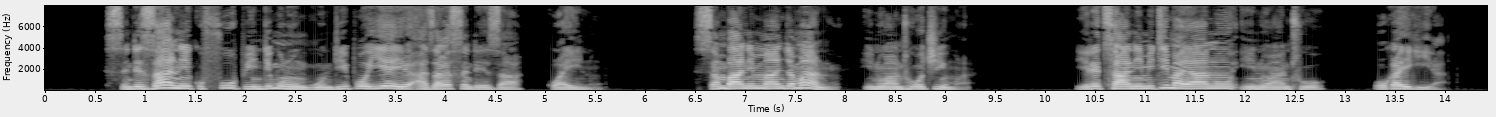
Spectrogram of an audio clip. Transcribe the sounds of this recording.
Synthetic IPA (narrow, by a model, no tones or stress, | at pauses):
sɛndɛzanikufupindimuluŋɡundipɔijɛjɛʔad͡zasɛndɛza | kwaiːnu | sambanim̩mand͡ʒamwanu | inuantʰuɔt͡ʃiːmwa̰ | jɛɾɛt͡sʰanimitimajanuʔinuantʰu | ɔkaik̬iːɾa̰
